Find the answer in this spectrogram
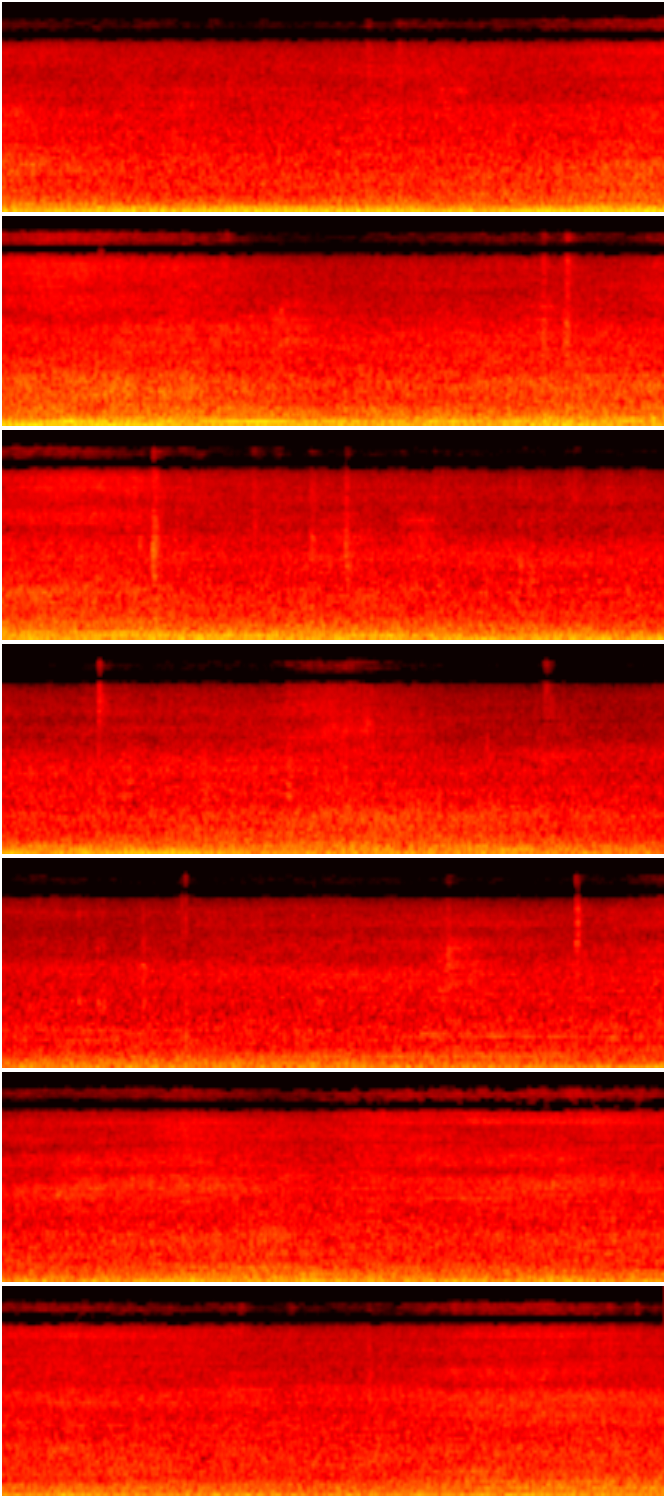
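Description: Street traffic ambience: cars passing with a steady low rumble, loudest in the first several seconds and easing off later.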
